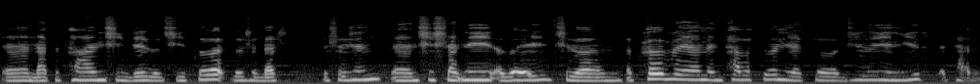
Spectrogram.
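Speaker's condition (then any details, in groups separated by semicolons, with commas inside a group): Tongue removal for cancer; cancer, entire tongue removed, jaw split for surgery; nearly seven years since surgery, cancer-free; no speech right after surgery, former tracheal breathing tube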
